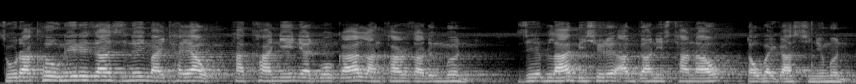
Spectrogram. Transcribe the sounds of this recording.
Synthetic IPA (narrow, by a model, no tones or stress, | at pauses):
zoɾakʰɯwnɯjɾezazinɯjmajtʰajawhakʰaninet̚bɔkalaŋkʰaɾzadɯŋmɯn | zeblabisiɾɯʔap̚ʰɡanistʰanawtawbajɡasinɯmɯn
